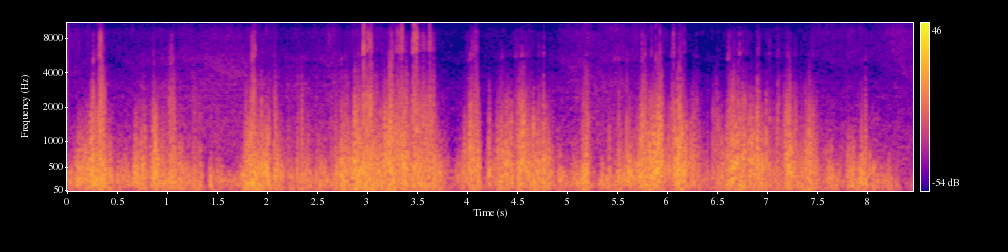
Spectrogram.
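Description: Wind buffeting the phone's microphone, rising and falling in irregular gusts.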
